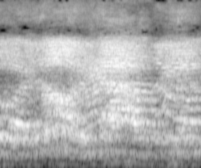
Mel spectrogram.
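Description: Children's voices singing a song, sustained sung notes gliding in pitch.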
